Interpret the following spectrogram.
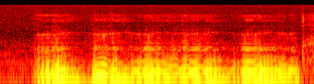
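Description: A man humming a low, wavering tune. It starts about half a second in and carries on for some three seconds without a break.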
